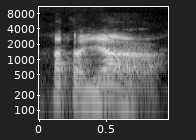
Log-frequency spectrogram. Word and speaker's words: Pattaya: In fact, the host of the video asked a Thai girl, "How do we pronounce this word?" And her response, Pattaya.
